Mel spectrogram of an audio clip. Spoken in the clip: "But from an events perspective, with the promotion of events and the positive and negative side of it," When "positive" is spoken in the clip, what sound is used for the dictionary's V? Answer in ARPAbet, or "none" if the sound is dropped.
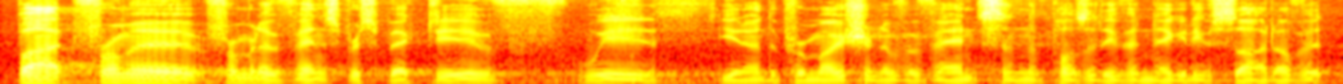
V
